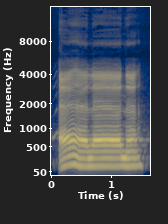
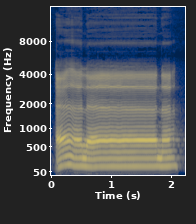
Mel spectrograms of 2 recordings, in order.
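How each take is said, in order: First: The long vowel is held for two counts. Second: The long vowel is held for four counts. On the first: "mad badal dua harokat" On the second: "mad badal empat harokat"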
